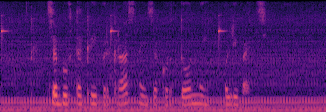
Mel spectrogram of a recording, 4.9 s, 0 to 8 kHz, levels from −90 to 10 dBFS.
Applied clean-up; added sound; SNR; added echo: none; Tools + Marimba, xylophone; 2 dB; none.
